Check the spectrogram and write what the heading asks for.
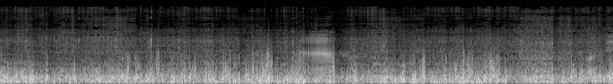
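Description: Steady, loud rumble of wind buffeting the microphone outdoors, with no clear engine tone.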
